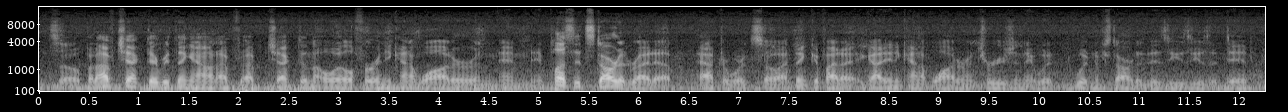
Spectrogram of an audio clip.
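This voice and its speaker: Hardly pausing, a man speaks in a very deep, low voice with fairly even intonation. Noticeable background noise sits behind him. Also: fairly quick pace. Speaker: boating vlogger. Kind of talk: casual vlog. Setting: outdoors at a lake. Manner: halting, many fillers.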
